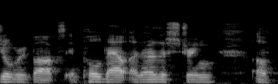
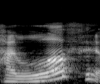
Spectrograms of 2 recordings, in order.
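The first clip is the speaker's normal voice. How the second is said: very loud, joyful, happy cry; 4 semitones higher, 10 dB louder than usual. A girl answers her dad, who asks if she likes the new dummy, crying happily. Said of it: "Kris cried happily".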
